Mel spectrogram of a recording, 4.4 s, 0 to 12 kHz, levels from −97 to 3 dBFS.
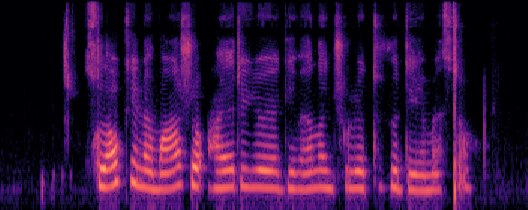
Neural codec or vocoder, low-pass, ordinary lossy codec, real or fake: none; 10.8 kHz; Opus, 16 kbps; real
